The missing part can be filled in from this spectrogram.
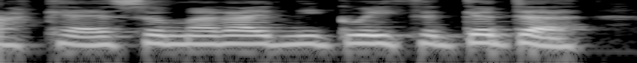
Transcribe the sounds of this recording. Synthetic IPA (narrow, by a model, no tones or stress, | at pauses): akʰɛsomaɾajdniɡwejθəɡəda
